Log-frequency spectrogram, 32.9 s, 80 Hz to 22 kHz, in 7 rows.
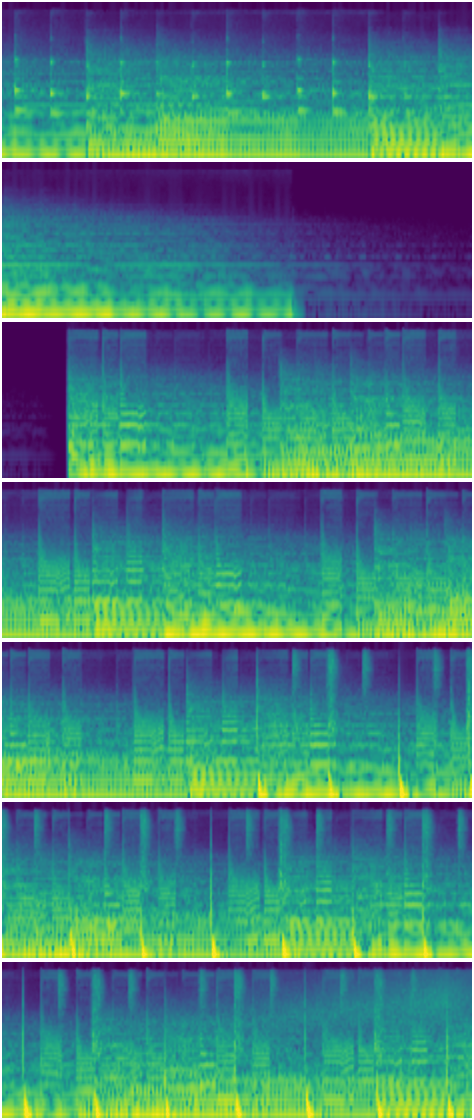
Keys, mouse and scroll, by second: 2.2 Tab, 2.8 scroll down 1, 3.5 middle click, 3.5 scroll down 5, 4.2-5.2 scroll up 3, 5.1 middle click, 5.9 scroll up 2, 7.0 middle click, 7.7 click, 8.2-8.7 scroll up 1, 8.7 scroll down 1, 9.0 scroll down 2, 9.1 middle click, 9.8 click, 10.4 Tab, 11.6 Tab, 13.0 Tab, 13.0-14.2 scroll up 2, 14.9 ctrl+r, 25.3 Tab, 26.5-27.2 scroll down 3, 27.0 middle click, 27.9-28.3 scroll up 2, 28.4 middle click, 31.9 middle click, 32.5 scroll up 3.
